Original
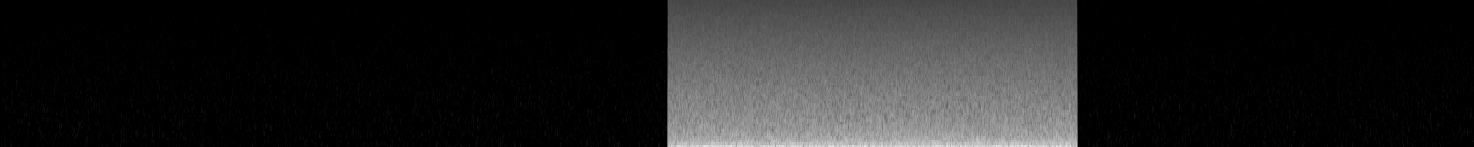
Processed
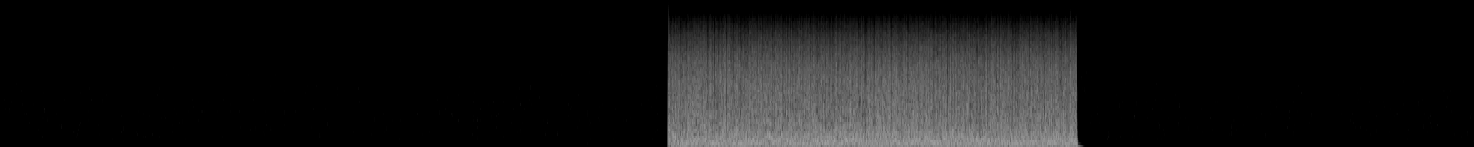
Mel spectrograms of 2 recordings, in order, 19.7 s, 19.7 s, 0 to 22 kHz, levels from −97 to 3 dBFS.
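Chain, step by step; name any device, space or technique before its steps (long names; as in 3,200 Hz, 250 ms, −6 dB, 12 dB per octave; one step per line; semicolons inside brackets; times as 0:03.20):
dynamic equaliser 2,600 Hz, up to +3 dB, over −46 dBFS, Q 0.82
valve radio (band-pass filter 120–4,800 Hz; tube saturation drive 29 dB, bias 0.45; saturating transformer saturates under 210 Hz)
level −2.5 dB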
